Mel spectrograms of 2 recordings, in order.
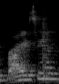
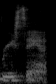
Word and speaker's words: Rhysand: And if Gideon Cross does not give you Ryzian vibes, I don't know what to tell you. And yes, side note, I know it's pronounced Rhysand.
